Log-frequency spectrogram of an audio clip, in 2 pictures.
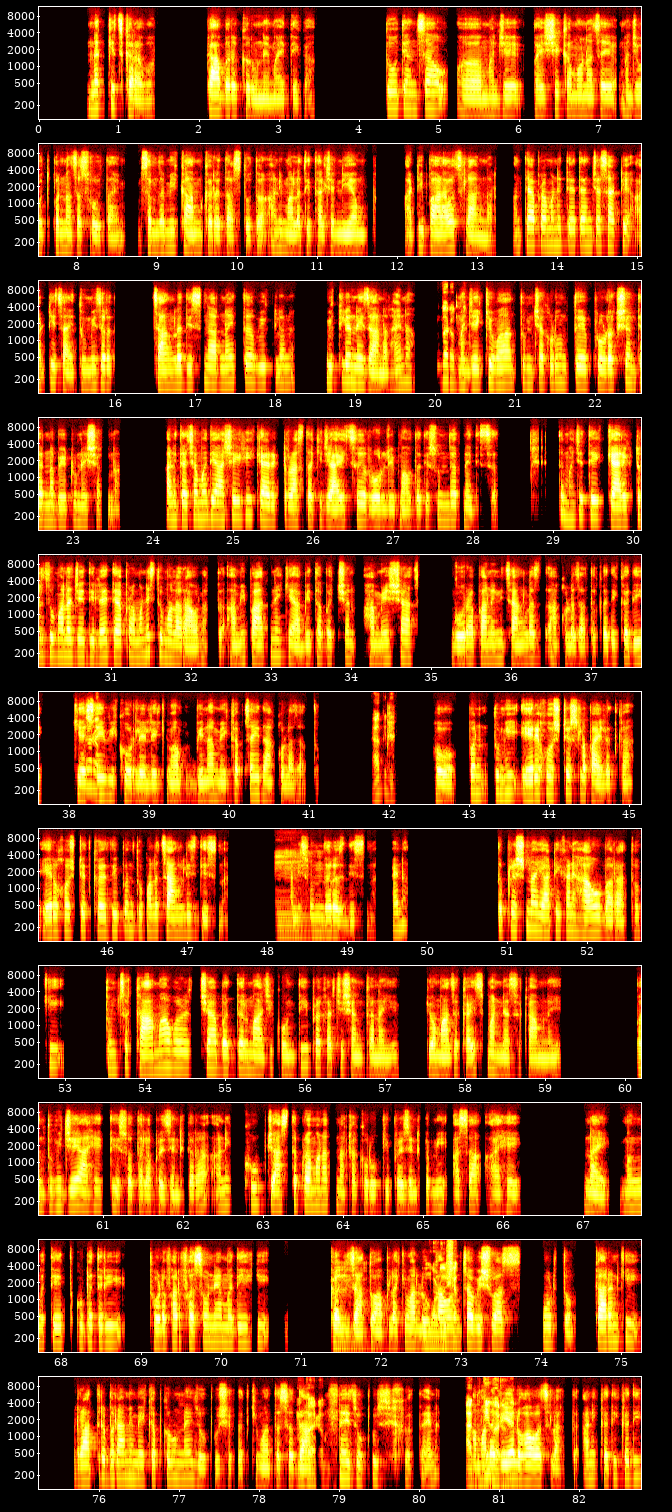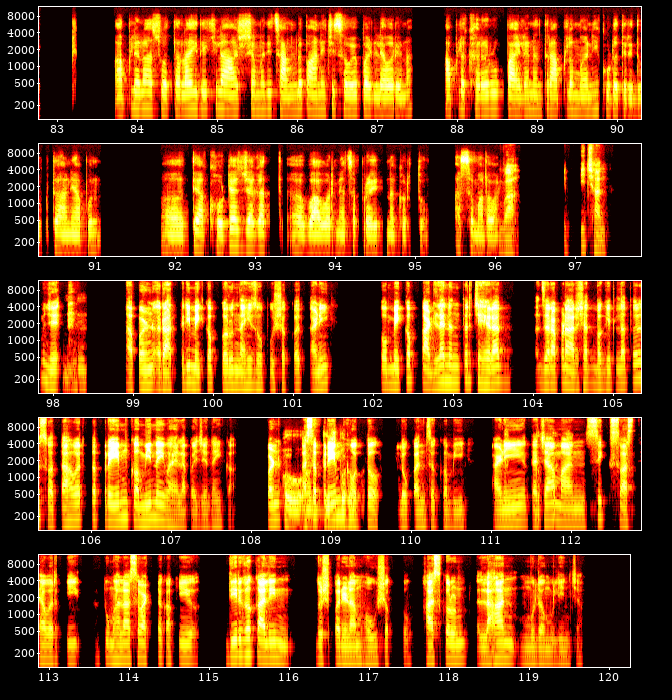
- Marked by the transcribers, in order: "तिथले" said as "तिथालचे"; in English: "प्रोडक्शन"; in English: "कॅरेक्टर"; "निभावतं" said as "विमावतं"; other background noise; in English: "कॅरेक्टर"; in English: "मेकअपचा"; in English: "एअर होस्टेसला"; in English: "एअर होस्टेस"; "लोकांवरचा" said as "लोकांवंचा"; in English: "मेकअप"; laughing while speaking: "दाखून नाही झोपू शकत"; tapping; throat clearing; in English: "मेकअप"; in English: "मेकअप"; chuckle
- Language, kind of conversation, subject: Marathi, podcast, ऑनलाइन आणि वास्तव आयुष्यातली ओळख वेगळी वाटते का?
